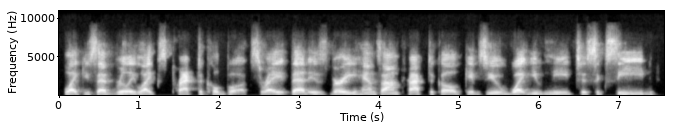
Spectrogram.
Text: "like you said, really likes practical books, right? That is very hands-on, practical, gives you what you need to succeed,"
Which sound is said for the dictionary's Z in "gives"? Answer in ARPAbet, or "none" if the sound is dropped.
Z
